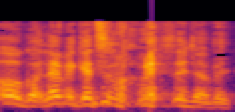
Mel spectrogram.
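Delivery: ordinary talk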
